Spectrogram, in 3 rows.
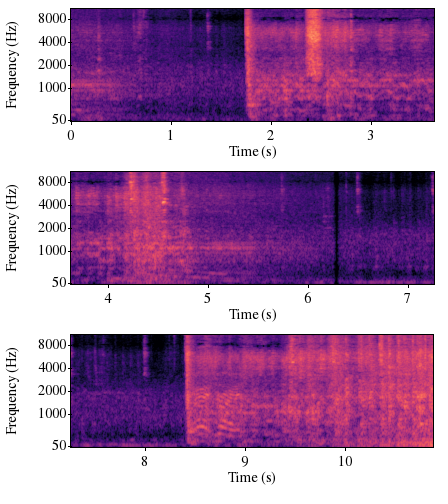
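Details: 1965 Ford F-250 pickup that sat five years, first start on gas from a can with choke adjustments: repeated cranking bursts with pauses, then catches and runs rough; carb issues from long storage suspected.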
